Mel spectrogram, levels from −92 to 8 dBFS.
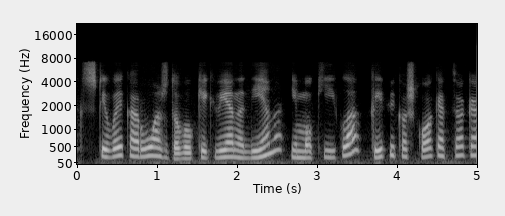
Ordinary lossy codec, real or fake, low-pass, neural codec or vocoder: MP3, 96 kbps; fake; 7.2 kHz; codec, 16 kHz, about 1 kbps, DyCAST, with the encoder's durations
